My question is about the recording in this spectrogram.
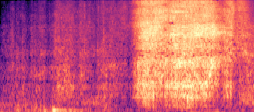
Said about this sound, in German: Ich muss eben die Nase putzen.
